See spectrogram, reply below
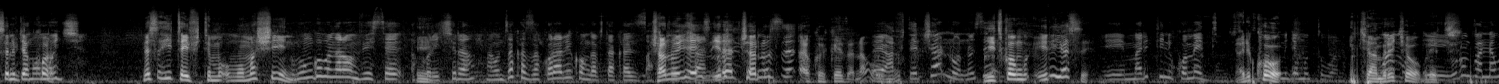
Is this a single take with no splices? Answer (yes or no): no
